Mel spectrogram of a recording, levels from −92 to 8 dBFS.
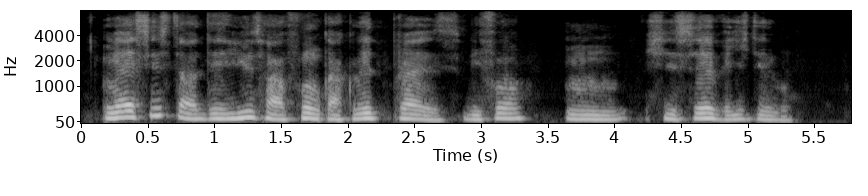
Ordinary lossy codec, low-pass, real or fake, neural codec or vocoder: none; none; fake; codec, 16 kHz, 4 kbps, FreqCodec, smaller model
